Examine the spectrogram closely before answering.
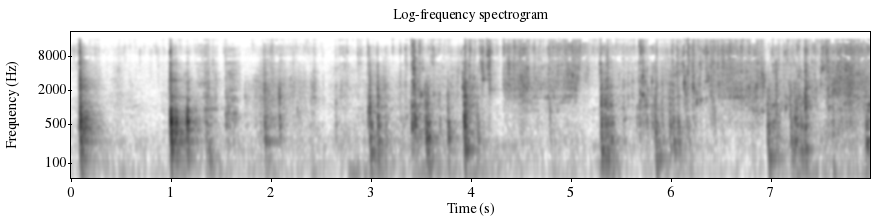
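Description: Water pours from a cup and patters onto a plant's roots.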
